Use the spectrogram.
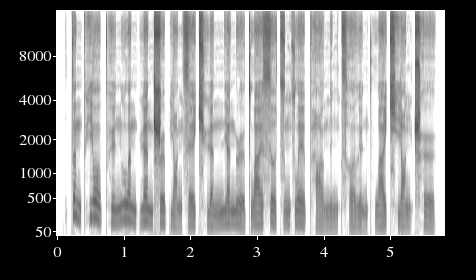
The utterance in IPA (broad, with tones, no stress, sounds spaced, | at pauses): t̪ ə˥˨ n pʰ j o˥˨ ʊ̯ pʰ y˨˦ n l w ə˥˨ n p ɥ ɛ˥˨ n ʂ ɻ̩˥˨ p j ɑ̰˨˩ ŋ s e˨˦ ɪ̯ t͡ɕʰ ɥ ɛ˨˦ n n̪ j ɛ˦ n ɻ ɻ̩˨˩ t̪ w a˦ ɪ̯ s ɹ̩˥˨ t͡s ʊ˦ ŋ s w e˥˨ ɪ̯ pʰ ɑ˨˦ ʊ̯ n̪ i˨˦ ŋ t͡sʰ ɤ˨˦ l y̰˨˩ n pʰ w a˦ ɪ̯ t͡ɕʰ j ɑ˥˨ ŋ ʈ͡ʂʰ ɻ̩˥˨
